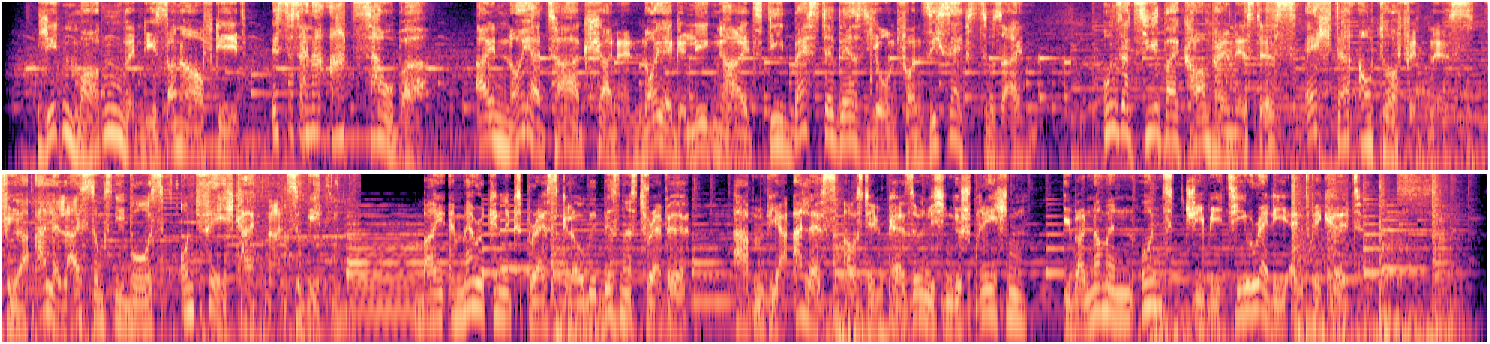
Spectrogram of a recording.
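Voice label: German, male, corporate film; Corporate Film Showreel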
